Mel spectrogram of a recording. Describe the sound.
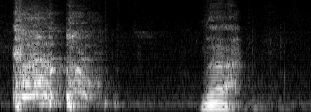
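Coughing and throat clearing from someone with oatmeal stuck in the throat, a few harsh, rough bursts: two close together, then a pause and one more.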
